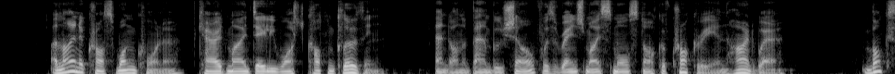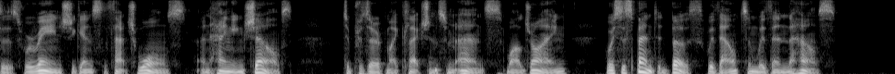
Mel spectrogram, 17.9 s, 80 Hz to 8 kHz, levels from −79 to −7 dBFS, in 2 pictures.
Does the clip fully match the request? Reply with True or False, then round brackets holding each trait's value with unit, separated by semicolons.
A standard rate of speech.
True (170 wpm)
